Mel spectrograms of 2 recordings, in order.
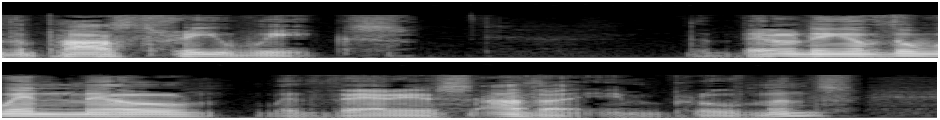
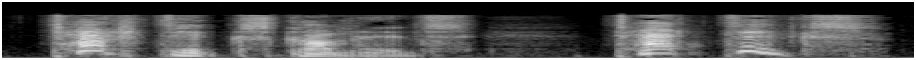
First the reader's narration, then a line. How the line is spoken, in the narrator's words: with a merry laugh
